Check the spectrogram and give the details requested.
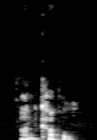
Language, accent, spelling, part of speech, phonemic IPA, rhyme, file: English, Southern England, uncouple, verb, /ʌnˈkʌpəl/, -ʌpəl, LL-Q1860 (eng)-uncouple.wav
- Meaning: 1. To disconnect or detach one thing from another 2. To come loose 3. To loose, as dogs, from their couples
